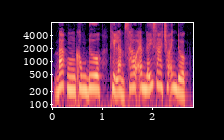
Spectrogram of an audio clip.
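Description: A woman voicing a gentle young village man who softly coaxes and reassures, recorded dry and close. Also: on the high side, a little fast, no echo, lightly acted. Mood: coaxing. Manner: pleading, soothing persuasion.

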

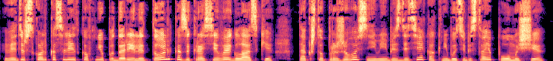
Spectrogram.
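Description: A woman's voice: sits high, brisk, a little mellow, no echo, studio quality, pitched above the performer's own voice, natural voice. A woman reading an audiobook, voicing a haughty, mercenary young dragoness with an airy, scornful, dismissive manner. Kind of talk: audiobook character voice.

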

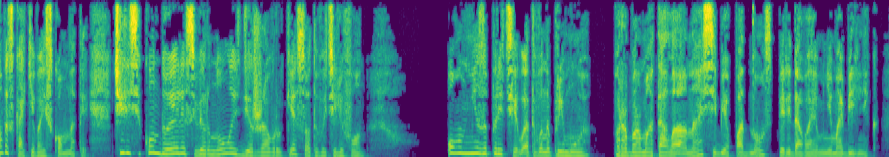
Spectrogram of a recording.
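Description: A woman narrating a novel in the first person, as a steady, scripted audiobook reading. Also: low-pitched, husky, no room sound.

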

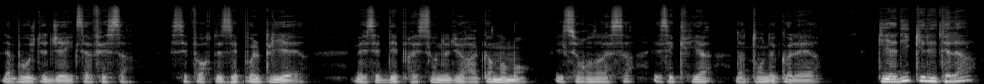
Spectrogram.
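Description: A man narrating a French crime novel audiobook in a measured, even reading, close to the mic. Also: lowish voice, husky, no echo. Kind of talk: scripted narration.

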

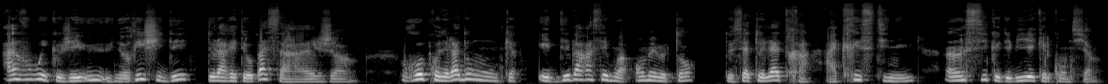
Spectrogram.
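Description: A woman's voice: lowish voice, expressive, a little slow, dark tone, breathy edge. A woman reading the lines of a mocking, good-humored male detective in an audiobook, with a wry, teasing manner.

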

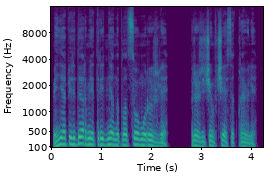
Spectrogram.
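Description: A man's voice: medium pitch, animated, brisk, warm tone, no room sound, clean studio sound, pitched above the performer's own voice, lightly acted. A male narrator voicing a down-to-earth adult male conscript who talks in casual, blunt banter. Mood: chatty. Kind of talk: audiobook narration with voices.

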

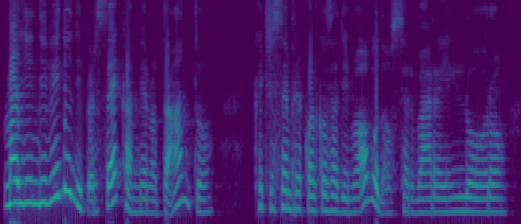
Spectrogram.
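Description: A woman reading an audiobook, voicing a witty, lively young woman who speaks in a spirited, quick-witted way. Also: mid-range voice, natural voice.

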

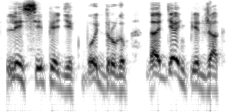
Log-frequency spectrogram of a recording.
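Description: A man reading an audiobook, voicing a pompous man who gives toasts at a party in a drawn-out, speechifying way. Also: mid-range voice, sing-song, slightly rough, no room sound, voice pushed up. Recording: dull lo-fi dry audiobook recording.

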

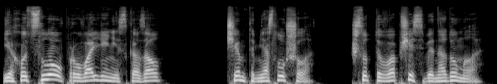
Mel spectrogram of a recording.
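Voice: medium pitch, quick pace, a little mellow, no room sound, clean studio sound, close to an everyday voice. A reader voicing a blunt, domineering young man who insists on getting his way with his fiancée in an audiobook. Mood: baffled.

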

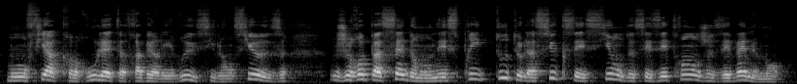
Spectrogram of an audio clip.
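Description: A woman reading a novel aloud as an audiobook in measured, even scripted narration. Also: lowish voice. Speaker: audiobook reader.

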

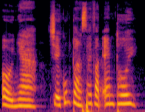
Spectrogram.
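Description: A woman voices a lively eight-year-old boy who chatters and teases in an audio story. His voice sits a little high, soft and husky. It has a mellow, rounded tone. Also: fairly quick. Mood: teasing. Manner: chatty, teasing.

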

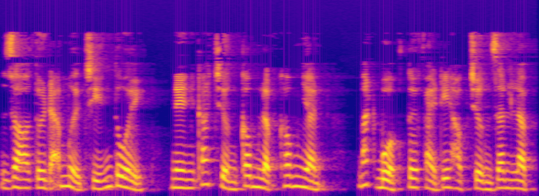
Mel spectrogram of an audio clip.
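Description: A woman narrating a story in the first person in a calm, even reading voice. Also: fairly low pitch, fairly quick, slightly rough, lo-fi sound.

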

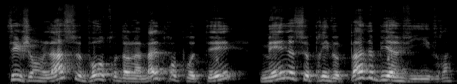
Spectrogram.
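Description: A reader voicing a courteous English gentleman, posing as a lackey, speaking politely and firmly. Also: high-pitched, very animated, normal speed. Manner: courteous, sometimes gruff.

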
